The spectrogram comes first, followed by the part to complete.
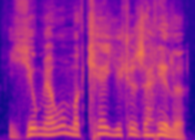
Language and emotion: Kashmiri, fearful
